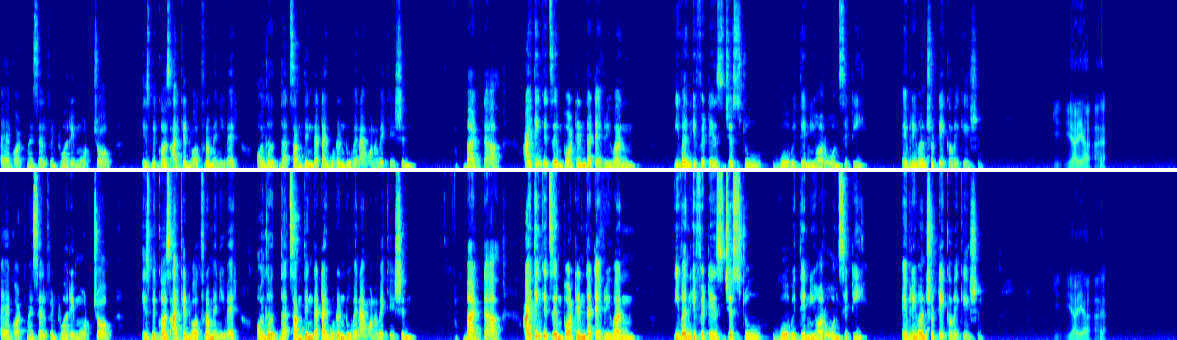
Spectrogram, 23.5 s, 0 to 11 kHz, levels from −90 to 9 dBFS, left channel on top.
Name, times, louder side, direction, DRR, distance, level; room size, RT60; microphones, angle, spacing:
voice 1, 0.0-2.2 2.8-4.7 5.1-8.3 9.3-10.0 10.5-12.7 13.5-17.3 18.0-19.6, right 6 dB, 60° right, 0.3 m, -27 dB
voice 2, 21.1-22.1, left 2 dB, 30° left, 0.5 m, -46 dB
3.3 x 2.5 x 3.4 m
head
